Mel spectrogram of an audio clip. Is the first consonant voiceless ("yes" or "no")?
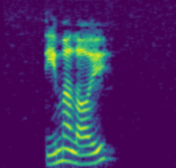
yes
